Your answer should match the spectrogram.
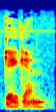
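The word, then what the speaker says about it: Geoghegan: There's one N in her first name, and her last name is Gogan, Geoghean. And I think it's Gagan. Gagan, thank you.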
